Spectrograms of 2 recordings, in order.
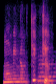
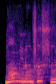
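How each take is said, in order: First: The word is said cutely with ch sounds. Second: The word is said clearly with s sounds. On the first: It is cutesy baby talk. The speaker calls it wrong. "yang diimut-imutkan seperti itu" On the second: It is clear speech for a child to learn. The speaker calls it right. "yang jelas artikulasinya"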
